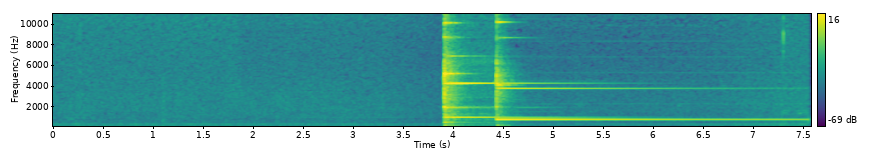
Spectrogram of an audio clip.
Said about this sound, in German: Und dann klingelt es.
